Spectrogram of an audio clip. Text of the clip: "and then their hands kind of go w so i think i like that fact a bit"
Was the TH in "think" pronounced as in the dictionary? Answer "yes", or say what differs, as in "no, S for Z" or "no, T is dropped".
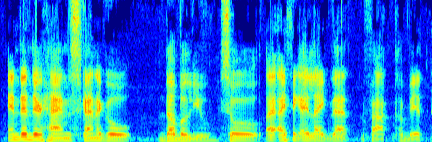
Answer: yes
